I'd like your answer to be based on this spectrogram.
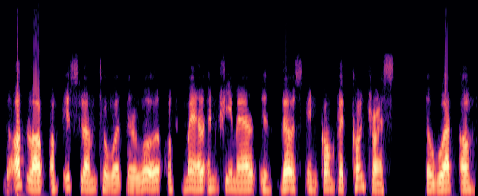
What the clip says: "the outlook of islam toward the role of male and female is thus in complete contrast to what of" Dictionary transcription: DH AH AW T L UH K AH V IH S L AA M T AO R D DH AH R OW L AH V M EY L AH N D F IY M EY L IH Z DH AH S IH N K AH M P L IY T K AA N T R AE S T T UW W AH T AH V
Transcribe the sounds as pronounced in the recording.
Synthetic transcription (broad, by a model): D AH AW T L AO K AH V IH S L AA M T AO W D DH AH R OW L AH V M EY L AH N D F IY M EY L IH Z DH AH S IH N K AH M P L IY T K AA N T R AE S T T UW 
